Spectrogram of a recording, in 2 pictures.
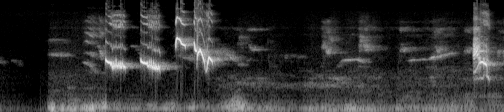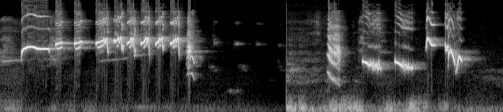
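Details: Singing magpie-robin (kacer), played to spur other birds into song: bursts of sweet warbled whistles, a rapid series of repeated high notes in the middle, then more sweeping phrases, with soft low rumbling underneath.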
